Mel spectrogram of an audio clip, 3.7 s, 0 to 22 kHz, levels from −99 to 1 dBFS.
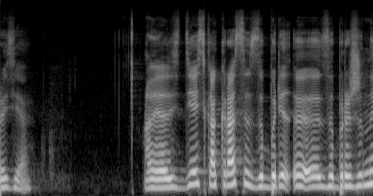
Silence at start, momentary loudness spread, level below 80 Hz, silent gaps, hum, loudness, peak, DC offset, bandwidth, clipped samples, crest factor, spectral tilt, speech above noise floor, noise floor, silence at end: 0 s; 11 LU; -66 dBFS; none; none; -25 LUFS; -8 dBFS; under 0.1%; 15.5 kHz; under 0.1%; 18 dB; -5.5 dB/octave; 50 dB; -75 dBFS; 0 s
